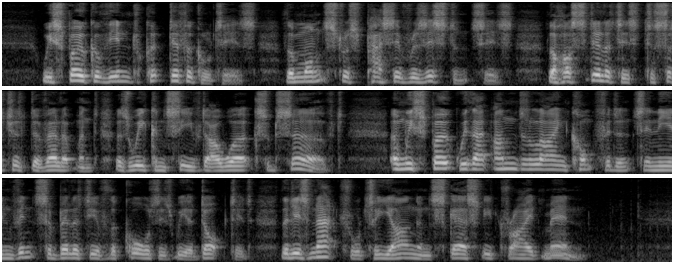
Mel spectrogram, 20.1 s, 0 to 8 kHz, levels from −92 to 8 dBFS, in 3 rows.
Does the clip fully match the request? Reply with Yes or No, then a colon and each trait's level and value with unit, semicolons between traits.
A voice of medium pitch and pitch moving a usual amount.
Yes: medium, 155 Hz; average, 4.0 semitones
